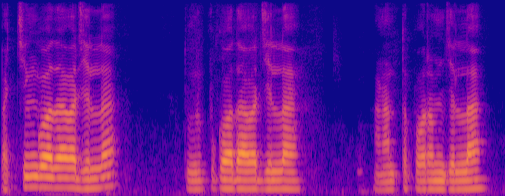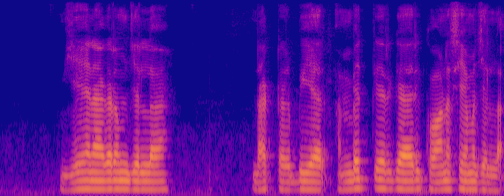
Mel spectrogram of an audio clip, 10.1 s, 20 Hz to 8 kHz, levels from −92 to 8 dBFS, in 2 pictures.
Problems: none marked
